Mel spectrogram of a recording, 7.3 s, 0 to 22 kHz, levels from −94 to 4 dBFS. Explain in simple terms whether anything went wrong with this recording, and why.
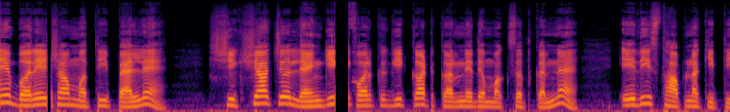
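Two short gaps of silence cut into the speech, at 0.45 to 0.56 s, just before "शा मती", and at 3.35 to 3.57 s, before "फर्क गी". This is a corrupt frame muted fault. Damaged compressed data was rejected, so the player filled those moments with silence.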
